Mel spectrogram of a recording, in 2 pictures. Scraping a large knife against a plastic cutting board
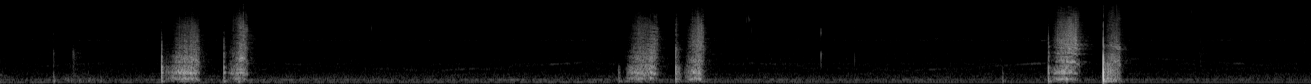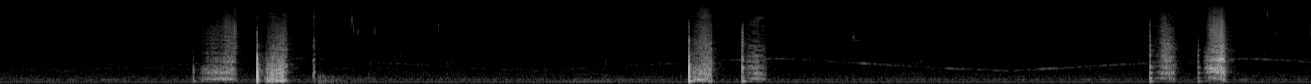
1.6s 2.6s, 6.2s 7.1s, 10.5s 11.3s, 15.0s 16.1s, 20.0s 20.8s, 24.6s 25.5s

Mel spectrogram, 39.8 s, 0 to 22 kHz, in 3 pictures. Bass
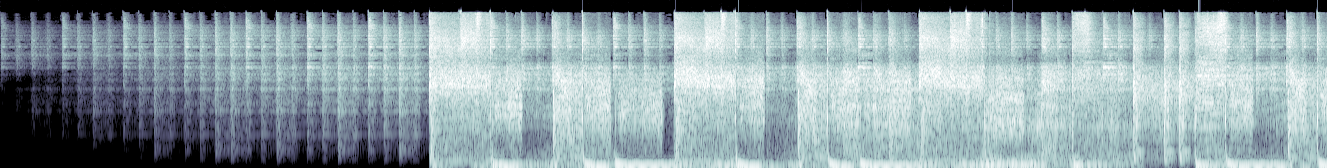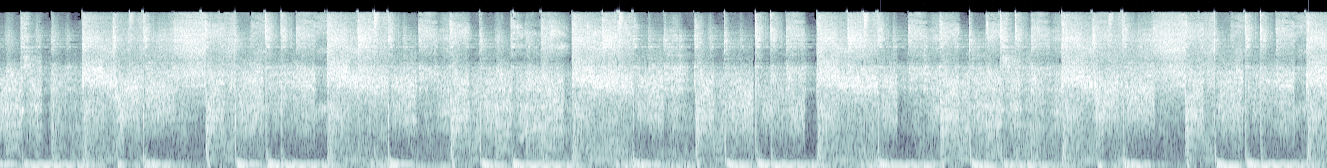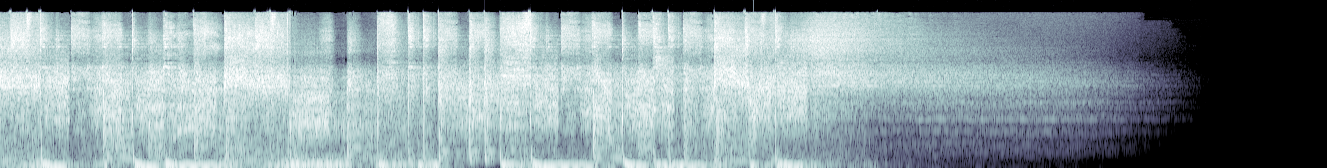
4.3s 11.4s, 12.0s 31.0s, 31.6s 34.9s

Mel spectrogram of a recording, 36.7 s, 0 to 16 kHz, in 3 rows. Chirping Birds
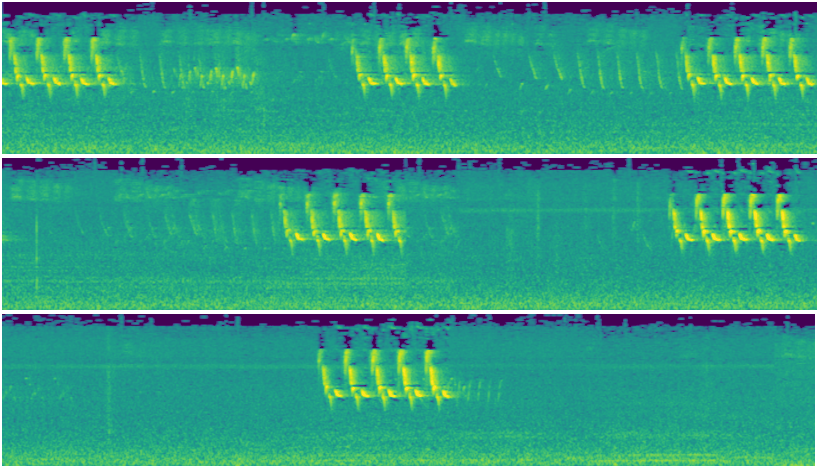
0.0s 12.4s, 13.0s 19.1s, 21.6s 25.6s, 29.2s 32.1s

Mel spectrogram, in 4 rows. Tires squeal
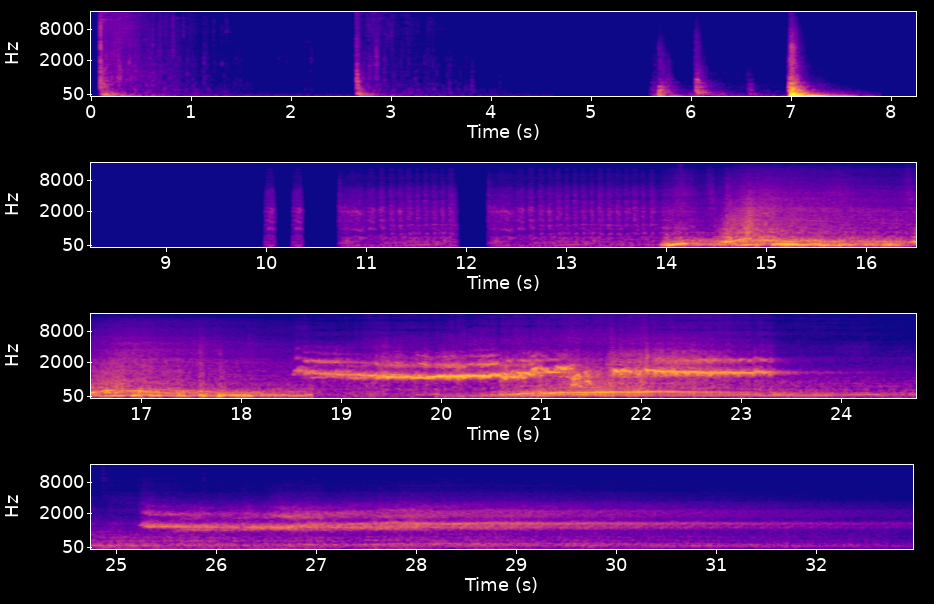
18.5s 24.0s, 25.1s 32.9s

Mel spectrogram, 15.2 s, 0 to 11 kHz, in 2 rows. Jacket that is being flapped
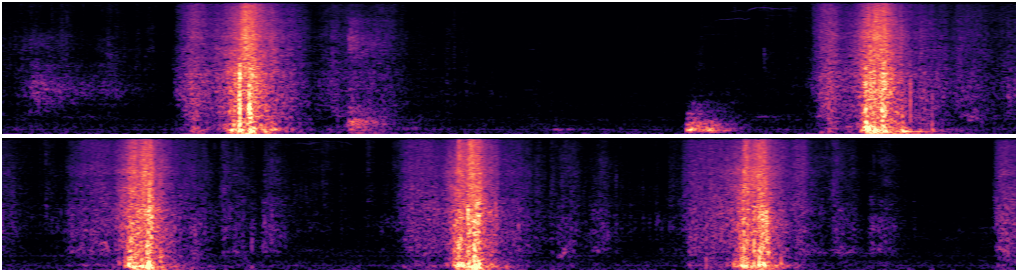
0.0s 3.0s, 6.0s 14.4s

